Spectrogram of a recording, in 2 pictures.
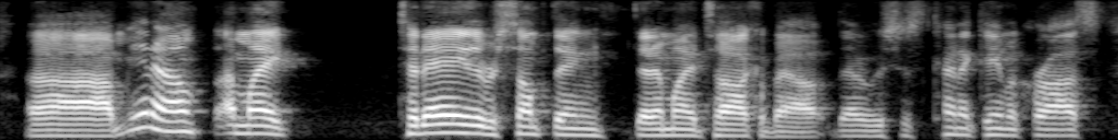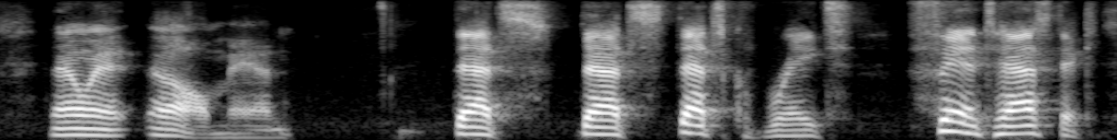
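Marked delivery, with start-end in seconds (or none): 6.3-10.9 heavily sarcastic, meaning the exact opposite. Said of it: "I'm being sarcastic".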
